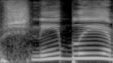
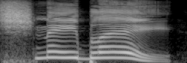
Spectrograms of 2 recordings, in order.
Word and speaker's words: Schneebly: Now, that being said, whenever Joan Cusack asks him, now, Schneebly, am I saying that correctly? And he says, actually, it's Schneebly.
